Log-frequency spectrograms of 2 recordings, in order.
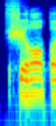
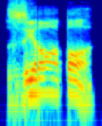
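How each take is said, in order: First: The first sound is a sh sound. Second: The first sound is a z-like sound. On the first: No accepted reading uses this. The speaker calls it wrong. "Pakai shin" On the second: This is an accepted variant reading. The speaker calls it right. "membaca dengan huruf zai campuran sin"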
